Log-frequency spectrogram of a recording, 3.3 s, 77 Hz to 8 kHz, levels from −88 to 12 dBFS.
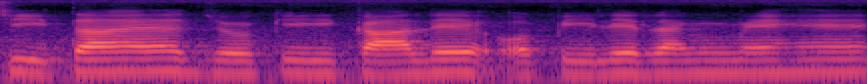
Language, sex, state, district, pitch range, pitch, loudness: Hindi, male, Uttar Pradesh, Varanasi, 140-150 Hz, 145 Hz, -24 LUFS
